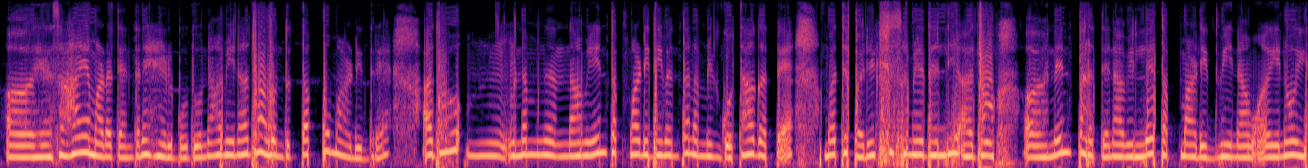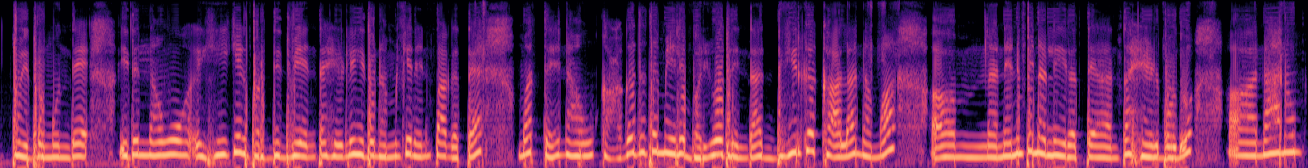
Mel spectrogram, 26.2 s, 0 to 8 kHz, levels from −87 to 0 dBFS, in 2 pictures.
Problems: none marked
